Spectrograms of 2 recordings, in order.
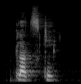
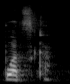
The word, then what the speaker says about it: Błocka: Blotsky. – Blotsky. Mm-hmm. And how do I say it in Polish? – Błocka.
